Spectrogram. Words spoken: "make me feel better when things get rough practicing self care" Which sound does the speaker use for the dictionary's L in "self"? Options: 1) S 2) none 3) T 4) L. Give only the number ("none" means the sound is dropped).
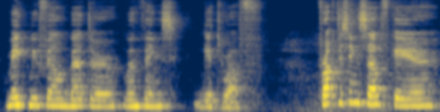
4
